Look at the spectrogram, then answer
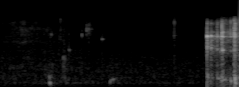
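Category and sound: household object, drinking water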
